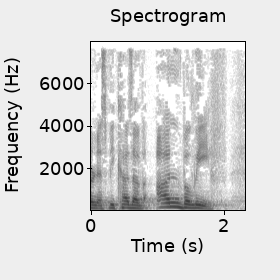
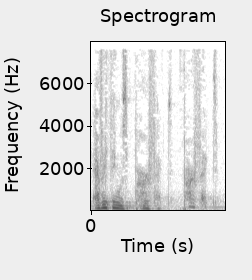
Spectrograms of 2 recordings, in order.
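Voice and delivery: soft, fading to a whisper; very quiet, dying to breath alone; hushed awe; 11 dB quieter than usual. Real, not acted. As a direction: let it sink away into a reverent whisper. Preacher dwells on finished creation.

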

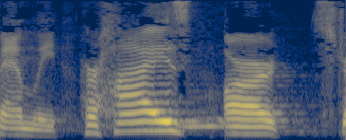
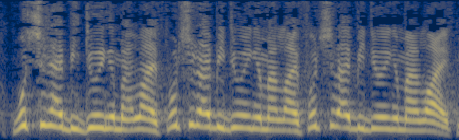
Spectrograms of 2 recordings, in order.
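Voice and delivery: quick, higher, anxious repeating; anxious repeated question; 8 semitones higher, faster than usual. Retold or imitated. Believer asking God, quick anxious repetition. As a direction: rattle it off like a restless seeker. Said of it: "we ask ourselves".

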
